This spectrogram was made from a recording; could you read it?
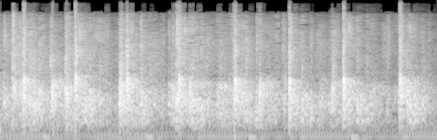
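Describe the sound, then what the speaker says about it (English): Brief, close round of clapping at an association's annual general meeting, a few hands beating in an uneven rhythm over a low hum for about two seconds. "Give a round of applause for him."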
